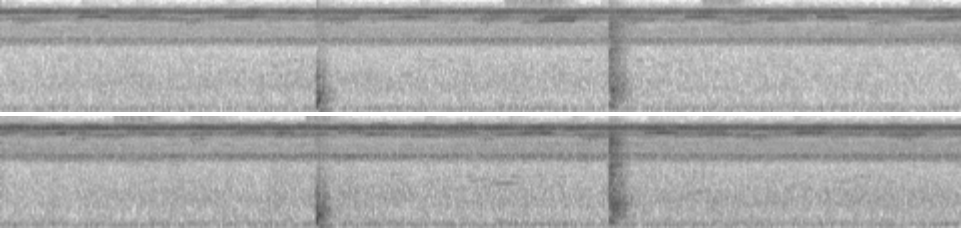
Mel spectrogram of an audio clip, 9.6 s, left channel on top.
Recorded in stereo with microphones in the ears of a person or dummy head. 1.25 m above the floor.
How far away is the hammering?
About 9.5 m.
